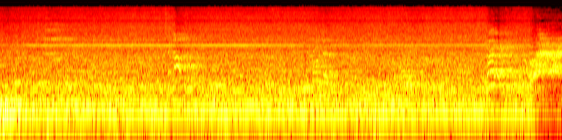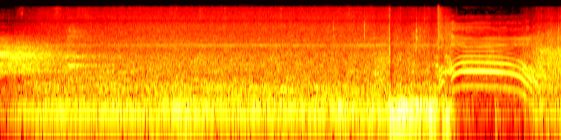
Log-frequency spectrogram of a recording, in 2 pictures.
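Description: Kendo kiai shouts from competitors squaring off with shinai: a short shout about halfway through and a long loud shout near the end, its pitch rising then falling, over steady gym hall noise.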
